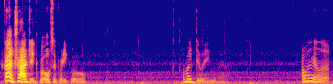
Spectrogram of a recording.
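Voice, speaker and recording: A woman's voice: fairly high pitch, sing-song, a little slow, noisy background. A woman game streamer giving casual, playful commentary, chatting and thinking aloud as she plays. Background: video game sounds.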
